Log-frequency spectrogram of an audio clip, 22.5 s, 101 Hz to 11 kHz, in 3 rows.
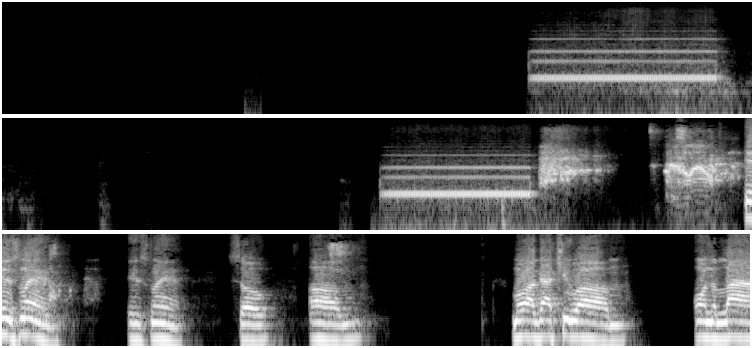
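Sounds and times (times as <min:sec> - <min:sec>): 
phone ringing: 0:05.3 - 0:07.3, 0:11.3 - 0:12.9
voice talking over the phone line: 0:12.9 - 0:15.9
speech: 0:15.0 - 0:15.6, 0:16.2 - 0:18.7, 0:20.1 - 0:21.3, 0:21.9 - 0:22.4.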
